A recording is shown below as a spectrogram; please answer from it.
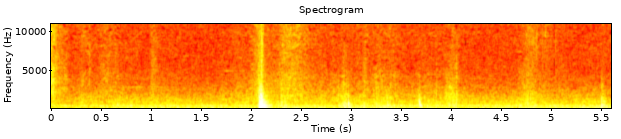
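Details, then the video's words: Honey bee swarm during capture: a soft, continuous drone runs beneath several sharp knocks, one loud tap near the middle and lighter clicks after it. "Catching Bees start to finish bee swarm"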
